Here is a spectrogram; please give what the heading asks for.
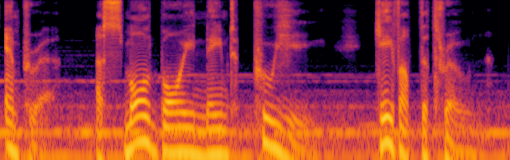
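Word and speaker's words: Puyi: In 1912, the last emperor, a small boy named Pui, gave up the throne. The name is pronounced Pui.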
